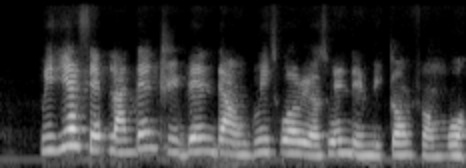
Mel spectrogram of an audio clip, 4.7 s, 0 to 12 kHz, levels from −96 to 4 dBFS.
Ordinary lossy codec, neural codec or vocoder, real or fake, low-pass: AAC, 48 kbps; codec, 32 kHz, 1.9 kbps, SNAC; fake; 10.8 kHz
